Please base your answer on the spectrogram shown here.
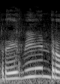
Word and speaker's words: REWE: Okay, so இப்போ வாங்க வீட்டுக்குள்ளே போயிட்டு நாங்கள் வந்து இன்றைக்கி ரெவே சூப்பர் மார்க்கெட், ஆமாம் கரெக்டாக தான் ப்ரொனவுன்ஸ் பண்ணுறேன், ரெவேன்னு ஒரு சூப்பர் மார்க்கெட் வந்து போய் எக்ஸ்ப்ளோர் பண்ண போகிறோம்.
